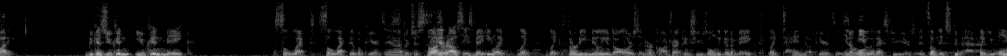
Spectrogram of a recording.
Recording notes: Took their talents to twitch.tv/thesyndicatenetwork for this episode. The sound quality was effected by some technical difficulties.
